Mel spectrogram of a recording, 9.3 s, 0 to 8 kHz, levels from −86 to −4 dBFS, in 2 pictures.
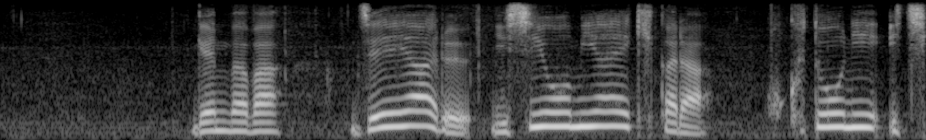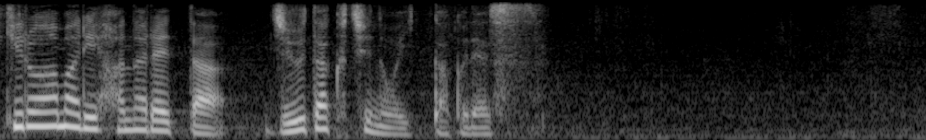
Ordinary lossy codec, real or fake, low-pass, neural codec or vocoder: none; real; 7.2 kHz; none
